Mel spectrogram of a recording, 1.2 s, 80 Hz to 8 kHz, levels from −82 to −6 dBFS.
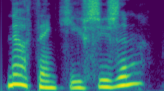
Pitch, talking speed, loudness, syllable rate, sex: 240 Hz, 195 wpm, -15 LUFS, 4.9 syllables/s, female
